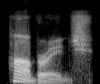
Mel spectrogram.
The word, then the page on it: harbourage: British English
